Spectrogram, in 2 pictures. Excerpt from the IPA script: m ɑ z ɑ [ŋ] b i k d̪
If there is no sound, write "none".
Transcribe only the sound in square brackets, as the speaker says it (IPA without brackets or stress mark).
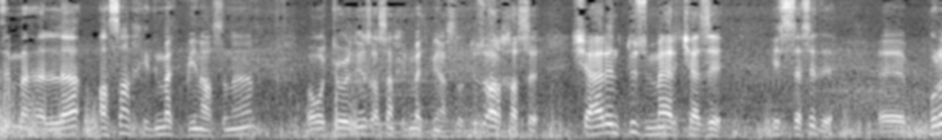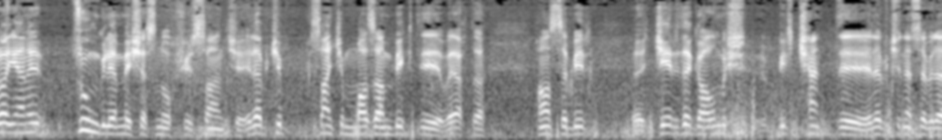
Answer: m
